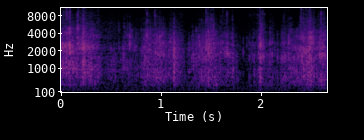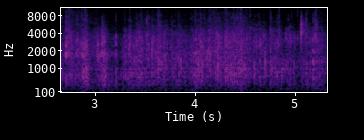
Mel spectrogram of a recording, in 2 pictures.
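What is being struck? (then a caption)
Thin polyethylene carrier bag. An empty white printed polyethylene shopping bag, folded into a small strip, is squeezed, folded and crinkled by both hands with fingertips and short nails. The result is a steady, quiet stream of bright, crisp crinkling and crackling with no low end, swelling and easing slightly as the plastic is worked.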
